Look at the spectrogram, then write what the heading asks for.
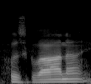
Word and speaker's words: Husqvarna: quite a few nice extras being husky uh Husqvarna if you want to try and pronounce it properly and out absolutely destroy it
